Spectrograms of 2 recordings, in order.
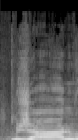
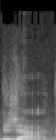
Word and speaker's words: Bijan: Bijan Robinson, I actually watched the video, 1,456 yards. He was telling people how to pronounce his name.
